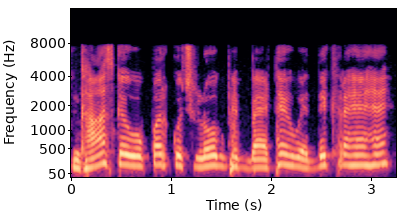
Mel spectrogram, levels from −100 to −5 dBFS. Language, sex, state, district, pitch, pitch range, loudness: Hindi, male, Uttar Pradesh, Lucknow, 175 Hz, 155-190 Hz, -17 LUFS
